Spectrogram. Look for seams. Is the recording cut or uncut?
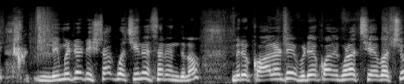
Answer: uncut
